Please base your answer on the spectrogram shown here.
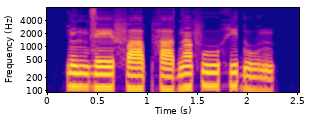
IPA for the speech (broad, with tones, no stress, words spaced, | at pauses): ɾĩ˨ŋzeː˨ faː˨pʰaː˨ dã˦fuː˦hi˦ ɗu˨n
